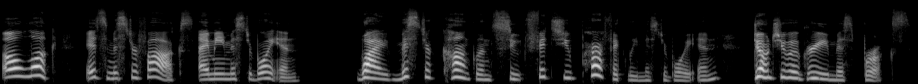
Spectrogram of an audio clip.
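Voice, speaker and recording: A gushing, bossy middle-aged wife who loves matchmaking. She speaks high and with swooping, theatrical emphasis, like old radio comedy. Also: lively intonation, a little slow, fairly bright tone, no room sound, clean studio sound. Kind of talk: 1940s-50s radio sitcom acting.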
